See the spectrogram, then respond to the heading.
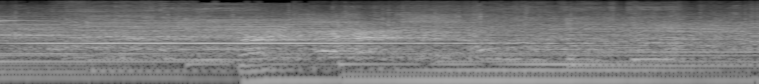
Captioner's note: crowd cheers get louder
